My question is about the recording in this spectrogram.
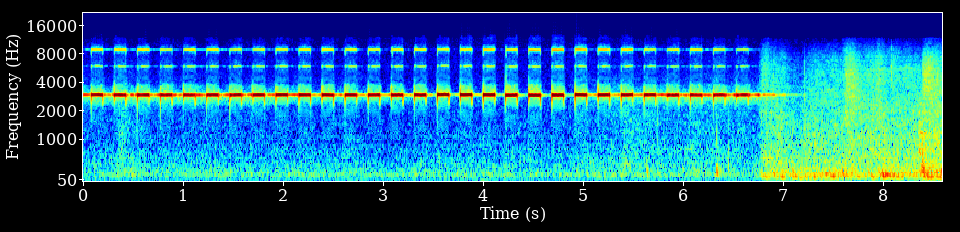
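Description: Pager beeping: a rapid, high electronic beep, about five a second, that stops suddenly near the end.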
